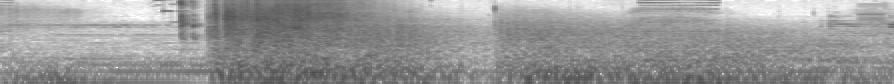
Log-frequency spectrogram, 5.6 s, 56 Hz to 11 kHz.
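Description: Missiles fire from a mech in the MechWarrior 5 video game in two loud, rushing, roaring volleys, the second following a short dip, over a constant low rumble, with no voices.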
